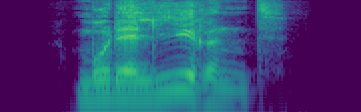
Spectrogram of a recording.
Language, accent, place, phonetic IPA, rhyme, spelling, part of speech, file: German, Germany, Berlin, [modɛˈliːʁənt], -iːʁənt, modellierend, verb, De-modellierend.ogg
- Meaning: present participle of modellieren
